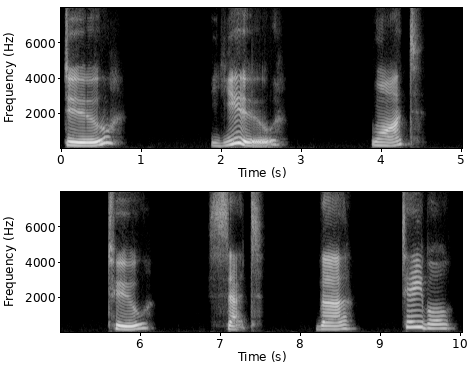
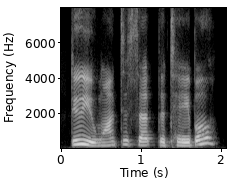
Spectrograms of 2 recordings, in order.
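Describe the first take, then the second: First: Each word said apart for spelling; word by word dictation. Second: Said in the usual way. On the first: Shown as a demonstration. Teacher dictating to young spellers, word by word. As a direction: dictate it one word at a time. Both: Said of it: "The second sentence has seven words".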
